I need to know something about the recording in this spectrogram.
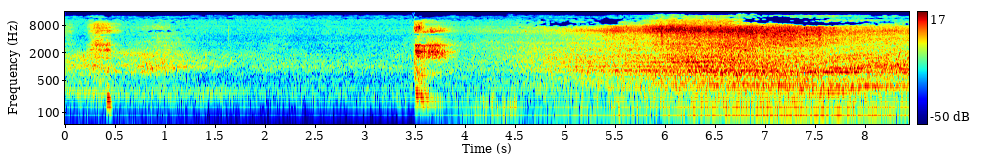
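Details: E30 with 2JZ engine swap: after a couple of sharp clicks the engine catches and swells into a loud, rough, rising roar in the engine bay. The source of the noise is unknown.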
